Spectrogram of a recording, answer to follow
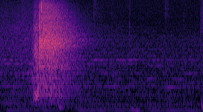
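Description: Golf iron swung through and striking a ball off a hitting mat: one sharp strike about a third of a second in, fading over about half a second.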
